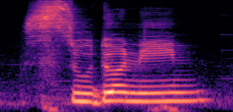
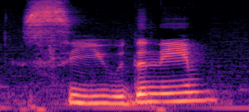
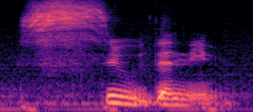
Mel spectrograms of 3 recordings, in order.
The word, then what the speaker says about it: pseudonym: Number four, if you say pseudonym, wrong. If you say pseudonym, again, wrong. The British pronunciation is pseudonym, pseudonym, and the American pronunciation is pseudonym, pseudonym.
